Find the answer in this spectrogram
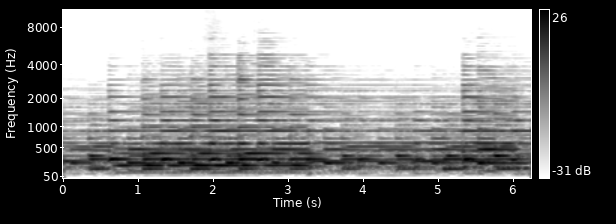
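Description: Kawai upright piano played solo: full held chords under a melody, with fresh chords struck about half a second in and again near the end.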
